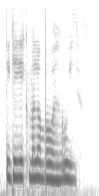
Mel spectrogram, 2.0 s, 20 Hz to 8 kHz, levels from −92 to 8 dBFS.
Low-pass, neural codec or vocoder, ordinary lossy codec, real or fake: 7.2 kHz; codec, 16 kHz, about 1 kbps, DyCAST, with the encoder's durations; none; fake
